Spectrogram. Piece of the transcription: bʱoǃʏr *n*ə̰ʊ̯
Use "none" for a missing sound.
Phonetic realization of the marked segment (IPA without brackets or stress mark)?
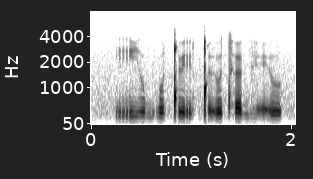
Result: ǃ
